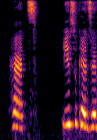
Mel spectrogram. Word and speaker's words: Hertz: Isso aí significa o Hz, que na pronúncia certa fica Hertz.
